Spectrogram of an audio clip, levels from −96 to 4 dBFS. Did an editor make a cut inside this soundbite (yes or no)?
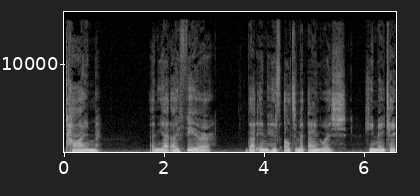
no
